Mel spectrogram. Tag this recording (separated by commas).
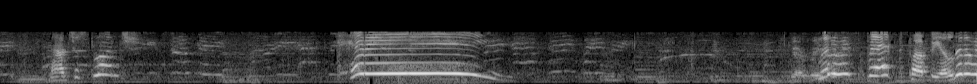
Music, Speech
